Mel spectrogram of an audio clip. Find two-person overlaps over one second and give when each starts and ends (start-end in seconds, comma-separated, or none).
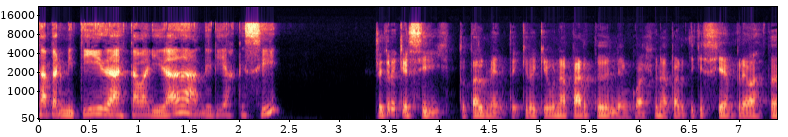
none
